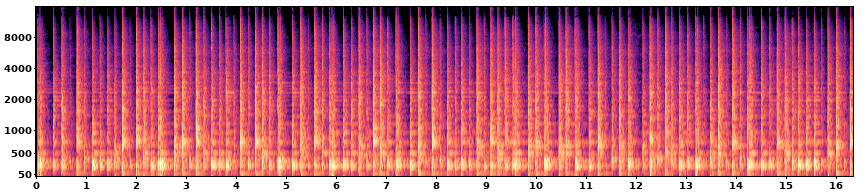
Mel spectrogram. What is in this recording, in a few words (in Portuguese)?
timbal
